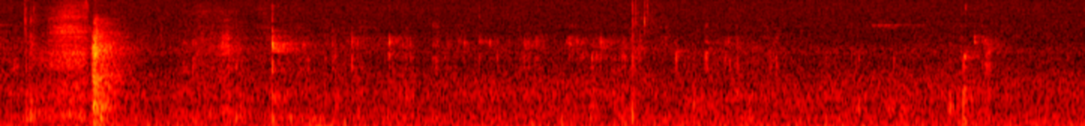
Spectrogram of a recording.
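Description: Close-up mouth sounds of a person chewing a mouthful of deep-fried bread and fried egg: soft, wet, smacking chews with small clicks, and one louder burst about half a second in.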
